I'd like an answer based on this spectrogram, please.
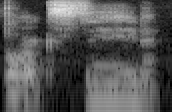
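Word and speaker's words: Darkseid: i have my own son so forth it's pronounced dark seed if you like her or not all right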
